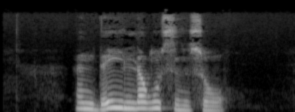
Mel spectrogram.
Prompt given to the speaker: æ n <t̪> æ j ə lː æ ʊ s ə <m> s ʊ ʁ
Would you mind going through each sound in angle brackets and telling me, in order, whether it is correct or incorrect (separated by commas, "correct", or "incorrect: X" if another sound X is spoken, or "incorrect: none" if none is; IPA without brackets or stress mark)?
incorrect: d̪, incorrect: n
